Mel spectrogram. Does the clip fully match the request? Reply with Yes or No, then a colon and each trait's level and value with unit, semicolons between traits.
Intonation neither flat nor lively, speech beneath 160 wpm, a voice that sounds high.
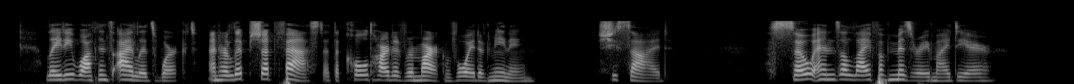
Yes: average, 4.1 semitones; average, 150 wpm; high, 195 Hz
